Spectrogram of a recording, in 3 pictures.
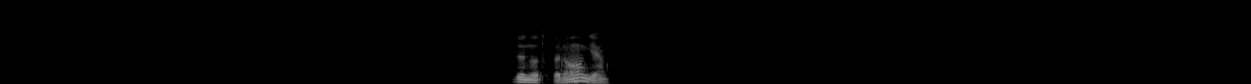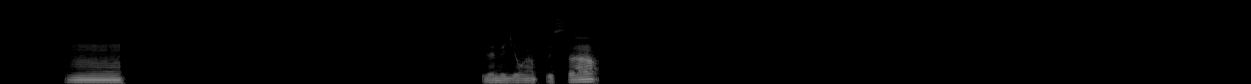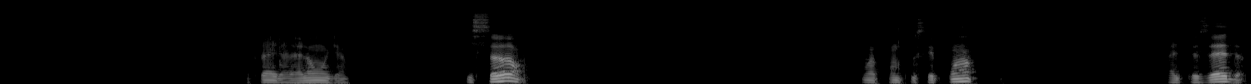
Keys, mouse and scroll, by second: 0.0 shift+click, 0.6 click, 2.3 click, 3.3-9.1 middle drag, 10.5-13.5 middle drag, 13.5 click, 14.1 shift+click, 14.8 click, 16.2-17.8 middle drag, 17.8 click, 20.3 click, 20.8 click, 22.8 click, 24.0 click, 24.7 click, 25.7-29.7 middle drag, 29.7-30.0 scroll up 1, 31.5-33.6 middle drag, 33.6-34.1 scroll up 1, 34.1-37.4 middle drag, 37.4 alt+z.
